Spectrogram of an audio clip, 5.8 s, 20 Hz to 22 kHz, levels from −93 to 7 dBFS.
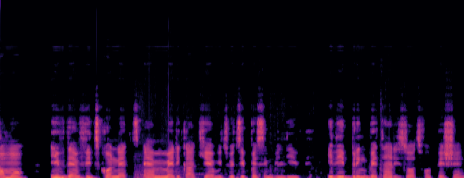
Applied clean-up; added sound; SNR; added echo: classical method spectral subtraction.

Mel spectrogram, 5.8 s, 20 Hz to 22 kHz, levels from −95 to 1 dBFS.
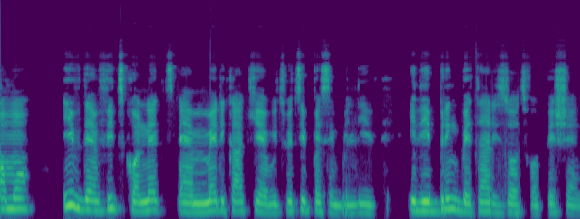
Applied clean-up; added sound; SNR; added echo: neural mask model Resemble Enhance denoiser.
